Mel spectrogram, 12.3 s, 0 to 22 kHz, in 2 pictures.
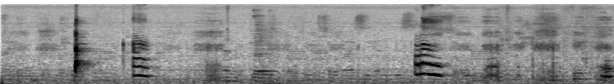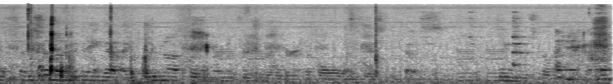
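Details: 2-month-old infant girl swinging, soft cooing in a quiet room broken by a few sudden, sharp, brief catches in the voice; infant hiccups.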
